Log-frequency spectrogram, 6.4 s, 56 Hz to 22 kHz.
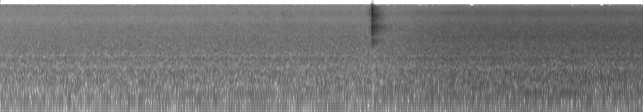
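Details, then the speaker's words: Restored 1966 Lakewood Country-Aire fan, cleaned, oil pads soaked in motor oil, one switch connector replaced, run from low to high: steady, even whoosh of air over a low motor hum, swelling at high; smooth and healthy. "So we'll hear it run. Start it off on low, work our way to high, and then stop."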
